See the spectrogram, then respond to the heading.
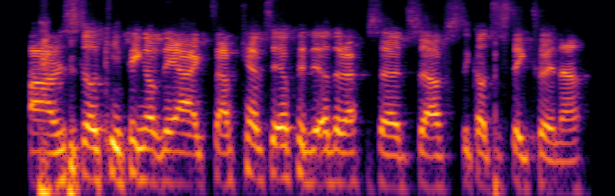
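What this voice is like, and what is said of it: Obviously fake English accent. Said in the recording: “got an obviously fake English accent. He pretends he's in the UK, so he sounds cool and smart”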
